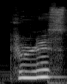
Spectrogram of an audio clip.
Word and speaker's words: plus: Quand il y a que, dans ce cas-là, c'est une comparaison. Livre, c'est un nom. Plus de, je prononce le S à la fin du mot plus.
